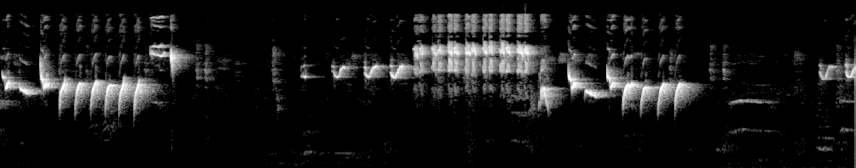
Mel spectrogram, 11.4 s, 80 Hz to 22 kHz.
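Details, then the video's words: Asian brown flycatcher song for tutoring songbirds, unedited: opening run of repeated falling slurs, quiet gap, then chips, a high buzzy trill and another rhythmic series of descending notes. "Sikatan londo durasi 15 menit, Reall No editan, cocok buat masteran semua burung"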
